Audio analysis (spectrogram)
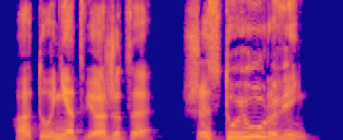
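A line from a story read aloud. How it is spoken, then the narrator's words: Barked. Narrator (Russian): гаркнул Семен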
